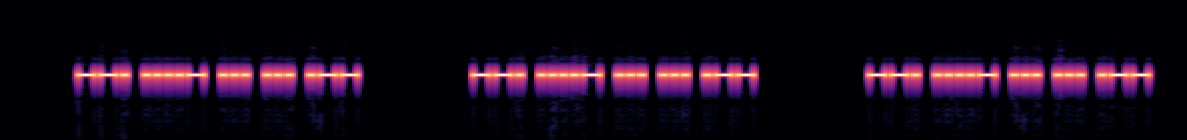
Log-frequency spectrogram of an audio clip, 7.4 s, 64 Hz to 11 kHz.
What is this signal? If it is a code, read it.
Morse code, heard as a keyed tone, about 36 wpm, 700 Hz. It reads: G4SSW G4SSW G4SSW
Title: DXCC-100 Call Signs - 5 Characters - Repeated 3x - 35wpm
